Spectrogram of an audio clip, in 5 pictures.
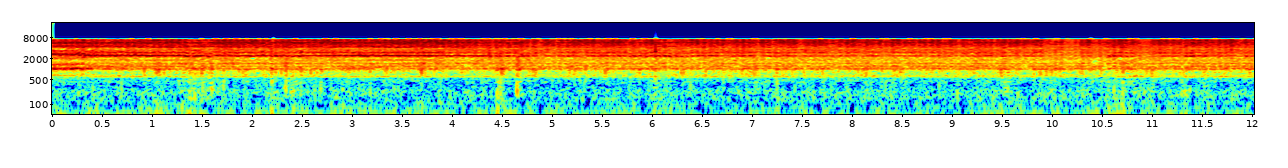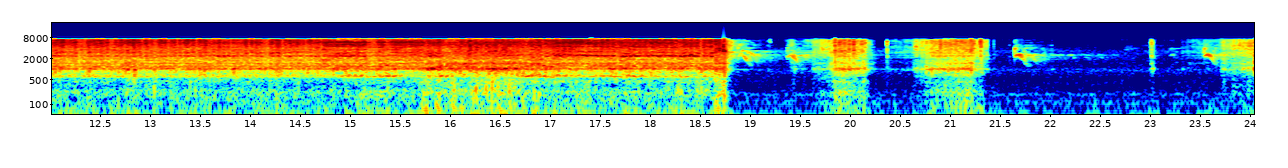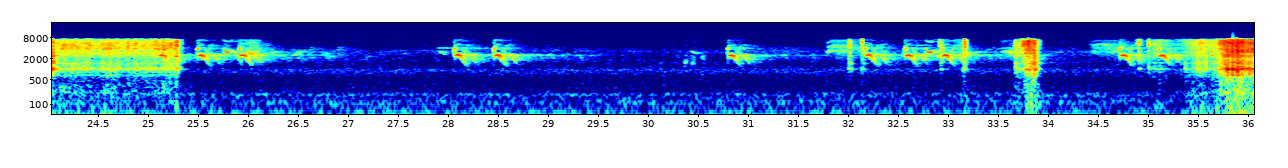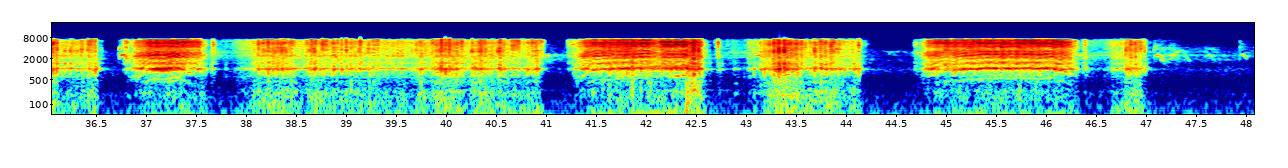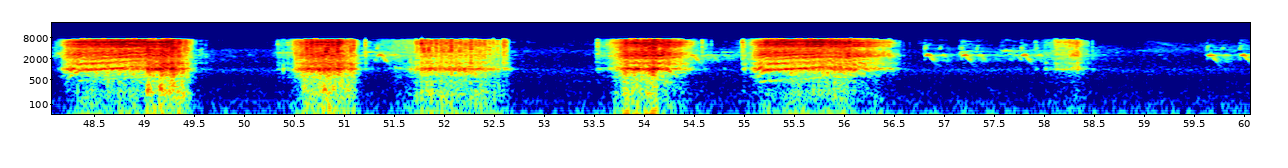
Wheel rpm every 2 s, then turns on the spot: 160, 160, 160, 160, 160, 160, 160, 160, 170, 70, 20, 0, 20, 0, 0, 0, 0, 10, 40, 30, 60, 50, 70, 30, 70, 40, 20, 70, 10, 0.
20-22 24-26 34-36 38-40 42-44 46-48 50-52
